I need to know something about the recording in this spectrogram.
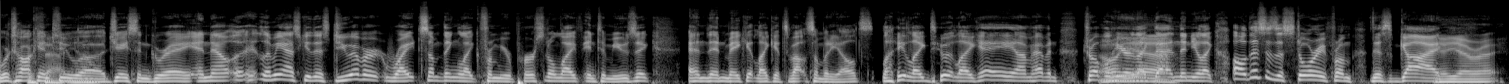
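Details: Adult male speaker; normal speech.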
